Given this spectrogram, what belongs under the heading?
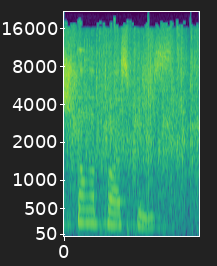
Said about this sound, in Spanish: Puede darle ese fuerte aplauso, por favor?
